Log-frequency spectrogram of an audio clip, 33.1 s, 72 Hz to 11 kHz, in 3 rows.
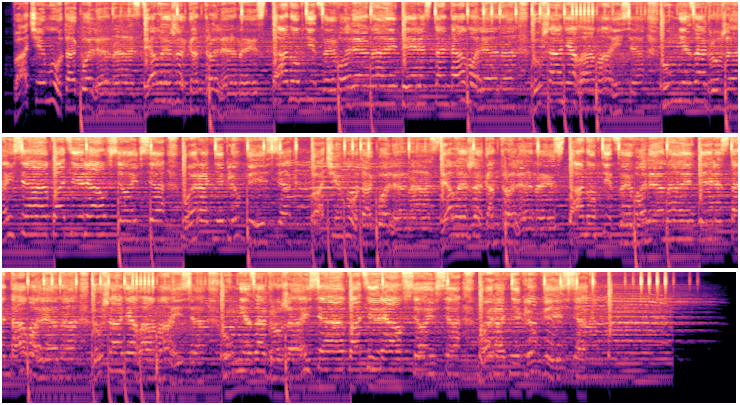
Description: • Качество: 320, Stereo
Хип-хоп
грустные
русский рэп
спокойные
